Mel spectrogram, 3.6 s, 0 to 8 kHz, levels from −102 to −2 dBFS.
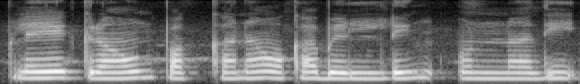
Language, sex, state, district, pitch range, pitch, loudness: Telugu, female, Andhra Pradesh, Annamaya, 210-225 Hz, 215 Hz, -15 LUFS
